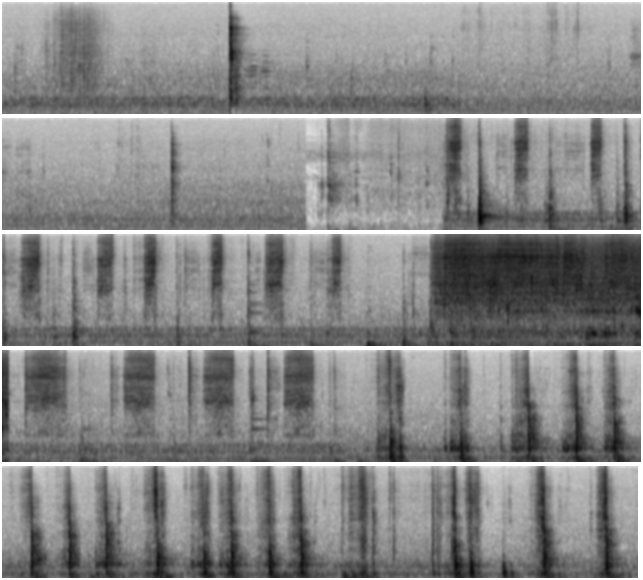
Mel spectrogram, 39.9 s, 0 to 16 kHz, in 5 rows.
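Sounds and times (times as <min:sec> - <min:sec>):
peeler scraping potatoes: 0:13.5 - 0:20.3, 0:21.3 - 0:36.6
knife chopping on wooden board: 0:28.6 - 0:36.6, 0:37.4 - 0:39.7.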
